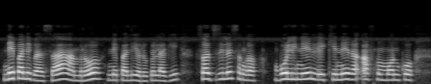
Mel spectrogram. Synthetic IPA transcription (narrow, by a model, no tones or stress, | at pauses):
nepalibʱasaɦamronepaliɦʌɾukolaɡisʌd͡zd͡zilʌsʌŋɡʌ | bolinelekʰineɾʌʔapʰnomʌnko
